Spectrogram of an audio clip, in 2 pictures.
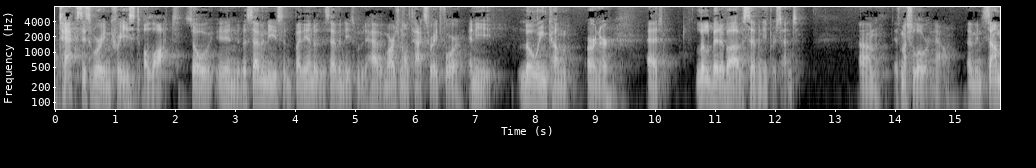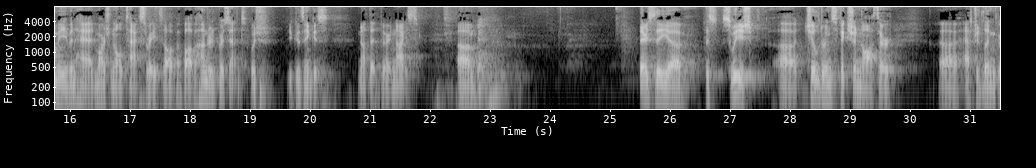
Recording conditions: large echoing room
